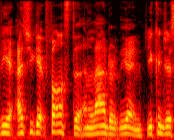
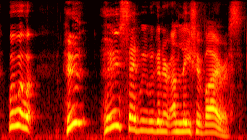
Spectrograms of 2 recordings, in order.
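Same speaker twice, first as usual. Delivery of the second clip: higher, louder startled backtrack; mock alarm; 6 semitones higher, 3 dB louder than usual. [name] rereading the bill, mock startled alarm. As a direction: catch yourself in sudden alarm. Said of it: "looking back at the thing going".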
